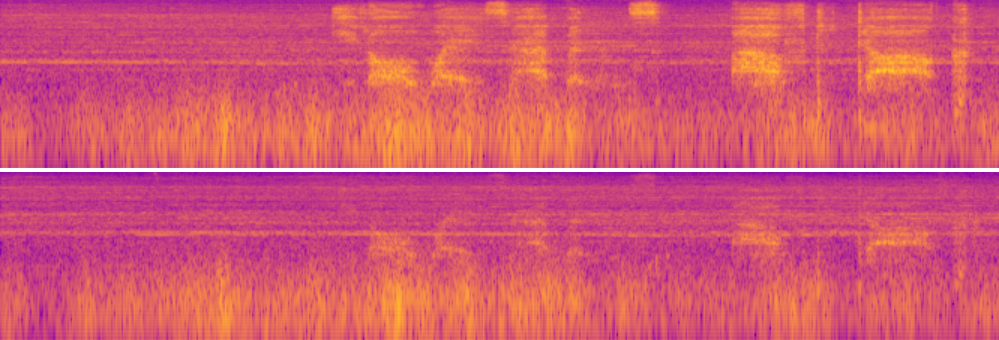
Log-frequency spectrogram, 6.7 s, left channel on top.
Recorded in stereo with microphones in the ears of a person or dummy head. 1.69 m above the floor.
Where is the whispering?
60° left (ahead or behind).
